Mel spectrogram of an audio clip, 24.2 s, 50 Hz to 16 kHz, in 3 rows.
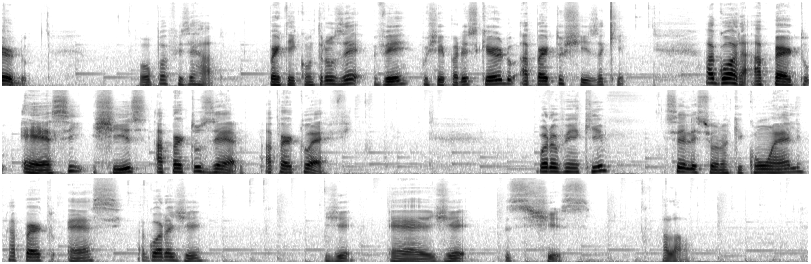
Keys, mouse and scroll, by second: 0.0 v, 1.9 ctrl+z, 3.8 v, 10.8 f, 11.3-11.7 scroll up 2, 11.7-14.7 shift+middle drag, 14.7 click, 15.5 l, 19.4-24.2 middle drag, 21.9 shift+z.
